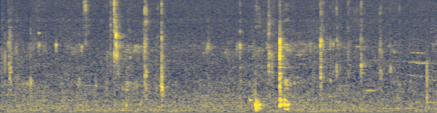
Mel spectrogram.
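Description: Scattered sharp clicks and crackles of a boiled duck egg's (balot's) shell being tapped and picked off with the fingertips, with soft chewing and mouth sounds in between.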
